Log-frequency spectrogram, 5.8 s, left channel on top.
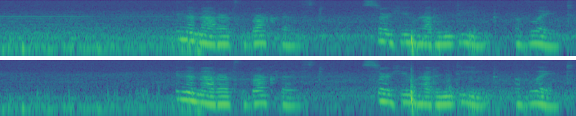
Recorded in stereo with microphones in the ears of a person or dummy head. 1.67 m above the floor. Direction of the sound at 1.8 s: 60° right (ahead or behind).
